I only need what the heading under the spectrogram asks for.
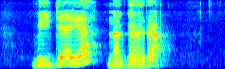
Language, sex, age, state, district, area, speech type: Kannada, female, 30-45, Karnataka, Chikkaballapur, urban, spontaneous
